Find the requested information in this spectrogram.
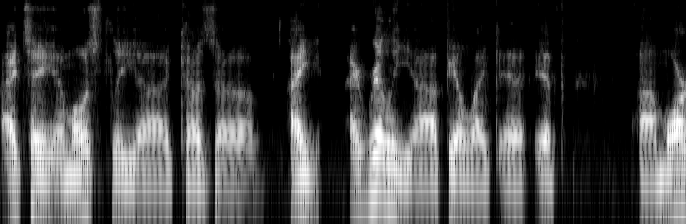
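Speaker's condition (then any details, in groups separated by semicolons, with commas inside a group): ALS; speech issues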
